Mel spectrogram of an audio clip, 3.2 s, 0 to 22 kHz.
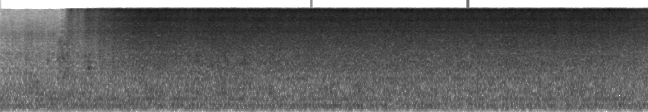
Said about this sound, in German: Akustisch sind wir mit dieser Kuliermaschine in der Zeit um 1900 angekommen, als das Städtchen Limbach und das Dorf Oberfrohna Hauptstadt der Handschuhherstellung sind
